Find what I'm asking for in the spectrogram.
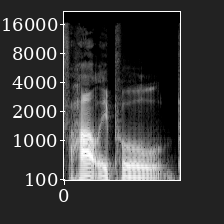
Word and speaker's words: Hartlepool: What's it called? Hartley Pool? – Hartlepool. – That's how you say it. I got in trouble for saying Hartlepool because it's Hartlepool.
